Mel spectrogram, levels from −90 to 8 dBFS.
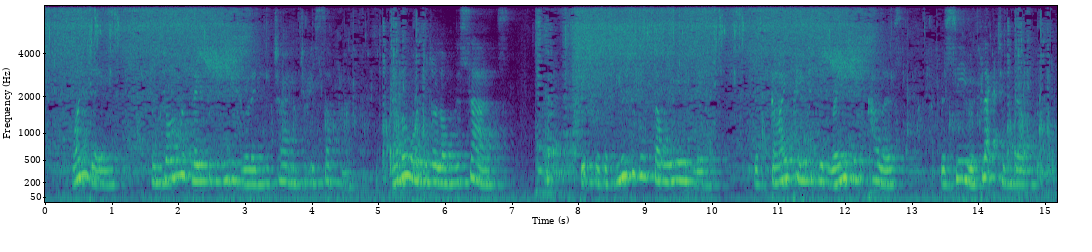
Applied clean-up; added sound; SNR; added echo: none; Toilet flush; 10 dB; reverberation time 0.9 s.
